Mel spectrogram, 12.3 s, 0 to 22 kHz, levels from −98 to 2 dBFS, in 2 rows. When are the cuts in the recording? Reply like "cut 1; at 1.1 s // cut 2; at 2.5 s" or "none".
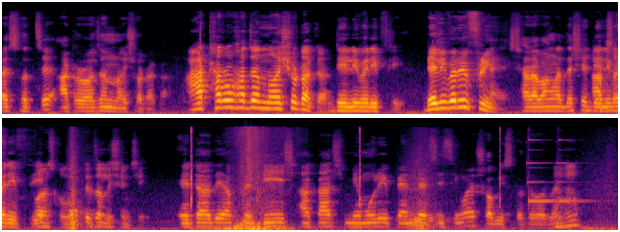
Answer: cut 1; at 6.5 s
